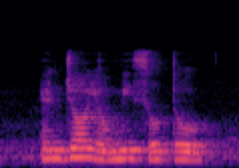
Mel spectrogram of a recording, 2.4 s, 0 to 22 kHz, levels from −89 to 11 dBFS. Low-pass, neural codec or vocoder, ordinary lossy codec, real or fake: 7.2 kHz; none; none; real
